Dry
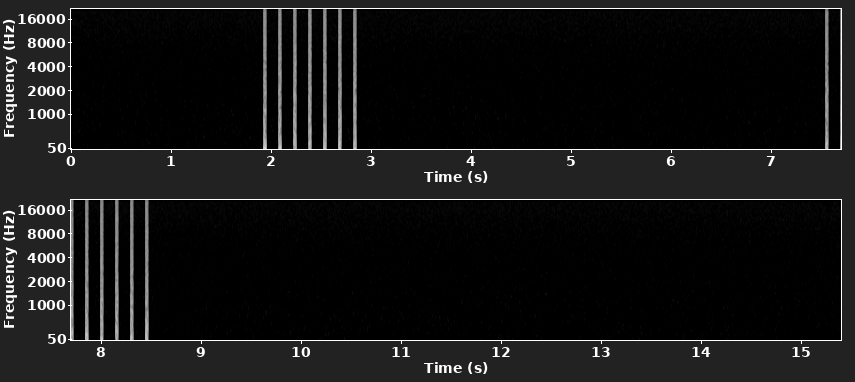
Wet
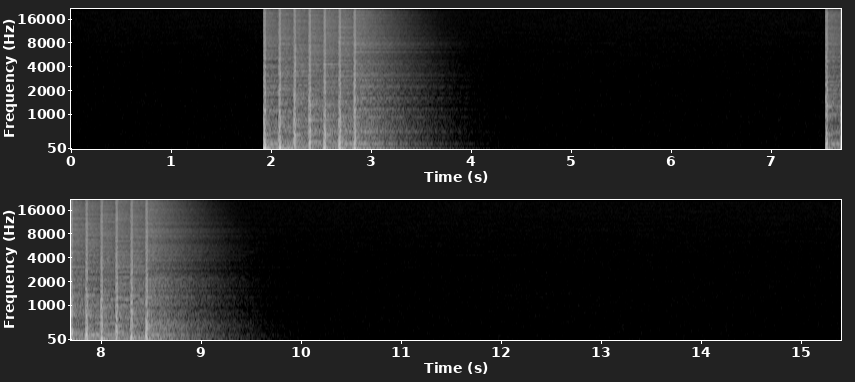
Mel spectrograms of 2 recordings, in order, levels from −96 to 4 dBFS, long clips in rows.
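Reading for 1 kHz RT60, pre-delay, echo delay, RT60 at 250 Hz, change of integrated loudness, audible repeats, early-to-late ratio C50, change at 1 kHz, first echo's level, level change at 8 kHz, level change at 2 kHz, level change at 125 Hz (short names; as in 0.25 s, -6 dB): 1.4 s, 12 ms, none, 1.4 s, -0.5 dB, none, 8.5 dB, -0.5 dB, none, 0.0 dB, -0.5 dB, -1.0 dB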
